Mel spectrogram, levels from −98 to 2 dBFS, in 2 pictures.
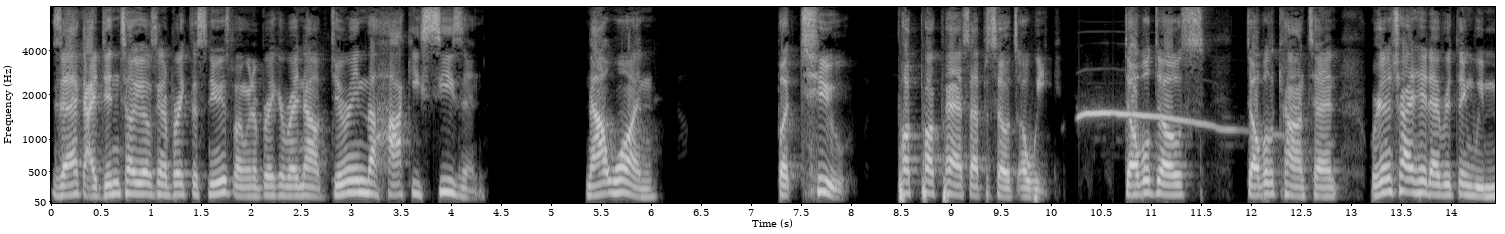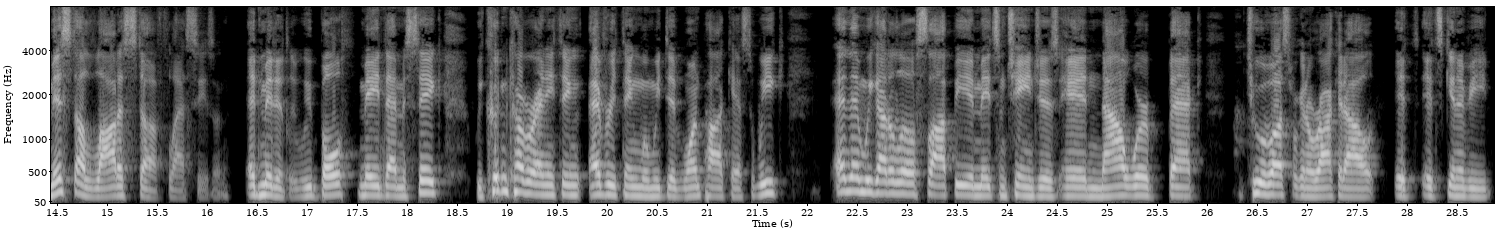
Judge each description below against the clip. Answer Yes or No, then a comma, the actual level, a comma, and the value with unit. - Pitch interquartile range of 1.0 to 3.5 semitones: No, average, 4.3 semitones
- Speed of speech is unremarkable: No, fast, 210 wpm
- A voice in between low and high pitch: Yes, medium, 150 Hz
